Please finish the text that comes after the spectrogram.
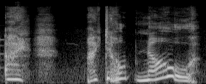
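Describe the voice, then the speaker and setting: A man's voice: sits high, animated, very slow, a bit bright, slight background noise, full character voice. A man playing a nervous, cornered henchman in a video game, hesitant and stammering.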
